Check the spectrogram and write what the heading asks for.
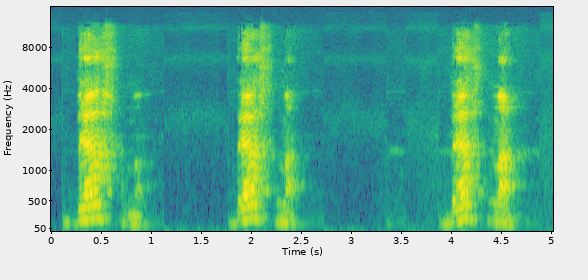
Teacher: Ele é paroxítono, só que eu tenho que alongar um pouquinho esse A do final para diferenciar, por exemplo, de um A fechado.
